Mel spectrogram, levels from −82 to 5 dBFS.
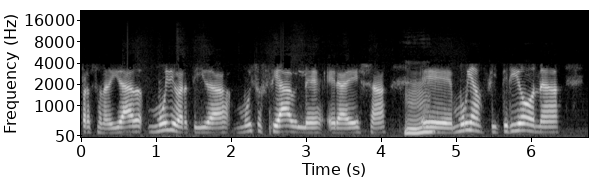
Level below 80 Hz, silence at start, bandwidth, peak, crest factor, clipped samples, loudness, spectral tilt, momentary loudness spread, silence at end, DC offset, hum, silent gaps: -58 dBFS; 0.05 s; 4.1 kHz; 0 dBFS; 14 dB; under 0.1%; -14 LUFS; -7.5 dB/octave; 9 LU; 0.4 s; under 0.1%; none; none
